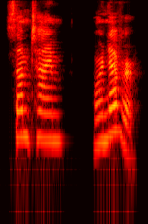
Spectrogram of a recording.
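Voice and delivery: ordinary delivery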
